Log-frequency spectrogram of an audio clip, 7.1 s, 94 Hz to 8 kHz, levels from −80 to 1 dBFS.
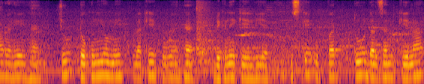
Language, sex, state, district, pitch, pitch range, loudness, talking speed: Hindi, male, Chhattisgarh, Raipur, 145 Hz, 135-155 Hz, -18 LUFS, 135 wpm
